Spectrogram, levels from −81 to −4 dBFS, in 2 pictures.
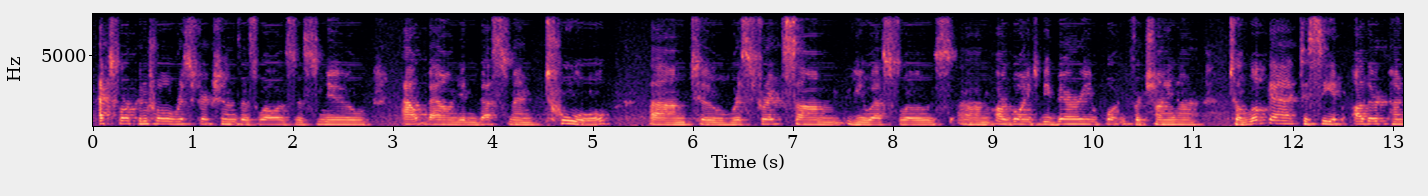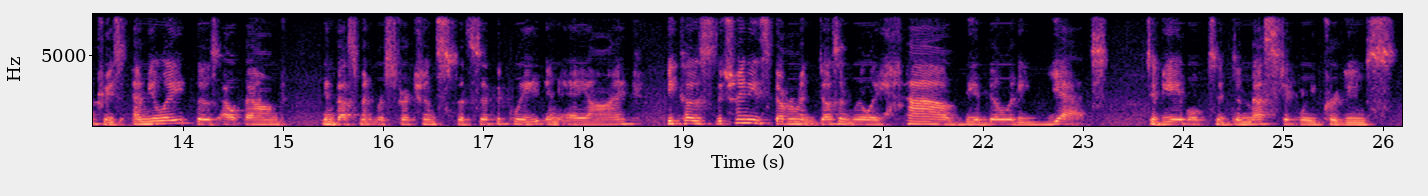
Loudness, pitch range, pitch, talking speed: -23 LUFS, 155-175 Hz, 160 Hz, 135 wpm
